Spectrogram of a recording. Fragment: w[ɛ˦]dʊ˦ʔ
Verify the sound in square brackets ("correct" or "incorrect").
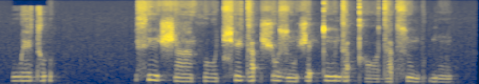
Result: correct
